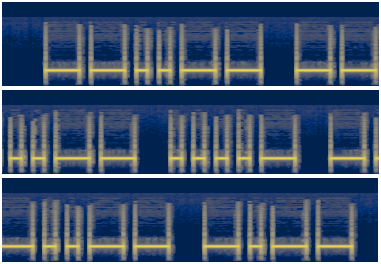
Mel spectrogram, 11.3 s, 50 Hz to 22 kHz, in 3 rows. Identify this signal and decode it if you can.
Morse code, heard as a keyed tone, about 10 wpm, 800 Hz. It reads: ,,4,Y
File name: LEZIONI / 10 SIGNS / 10D COMA 10wpm 3013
